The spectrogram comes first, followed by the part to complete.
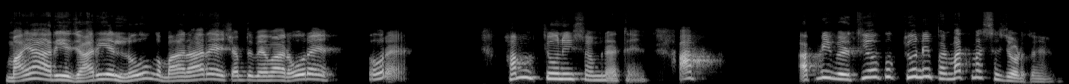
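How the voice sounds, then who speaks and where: A woman's voice: medium pitch, dry recording, studio quality. A woman spiritual teacher giving a sermon on scripture, telling parables and asking her listeners questions. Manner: storytelling, asks the listeners questions.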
